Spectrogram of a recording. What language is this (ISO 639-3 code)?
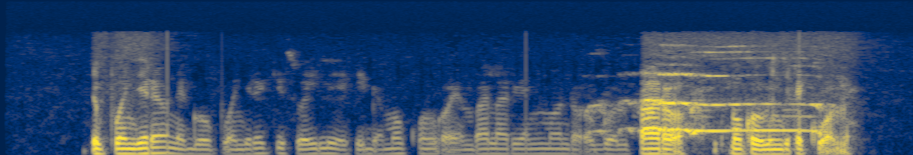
luo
